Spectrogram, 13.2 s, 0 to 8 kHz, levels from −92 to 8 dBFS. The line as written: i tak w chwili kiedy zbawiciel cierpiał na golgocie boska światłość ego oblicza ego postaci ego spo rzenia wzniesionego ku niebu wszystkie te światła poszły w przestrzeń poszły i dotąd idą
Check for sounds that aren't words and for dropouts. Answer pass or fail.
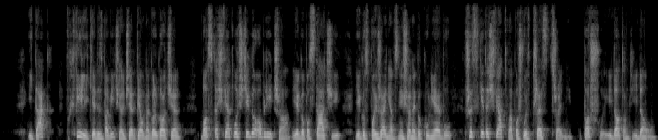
pass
